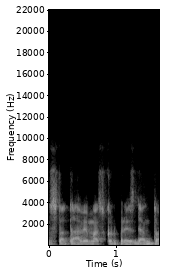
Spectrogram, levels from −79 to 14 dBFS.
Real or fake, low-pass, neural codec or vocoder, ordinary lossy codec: real; 7.2 kHz; none; Opus, 32 kbps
